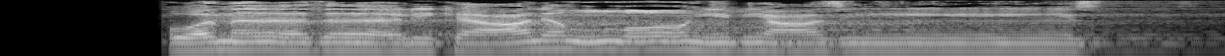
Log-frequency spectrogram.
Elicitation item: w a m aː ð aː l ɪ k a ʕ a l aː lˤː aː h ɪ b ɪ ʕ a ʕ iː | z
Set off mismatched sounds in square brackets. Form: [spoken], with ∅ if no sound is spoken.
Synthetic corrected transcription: w a m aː ð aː l ɪ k a ʕ a l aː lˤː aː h ɪ b ɪ ʕ a [z] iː | z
